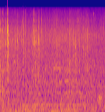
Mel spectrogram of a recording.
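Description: Steady rushing of shallow river water spilling over a low step in a concrete channel.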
